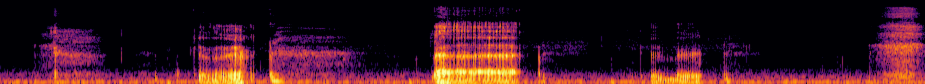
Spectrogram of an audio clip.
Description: Big hiccups and wet liquidy burps.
